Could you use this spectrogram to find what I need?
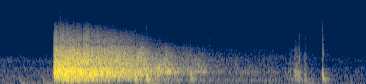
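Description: A single gunshot in a film scene: a loud, sharp blast with a long rumbling decay lasting over a second, followed by a couple of faint clicks.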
